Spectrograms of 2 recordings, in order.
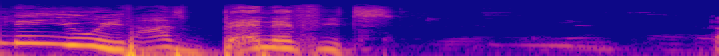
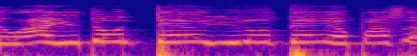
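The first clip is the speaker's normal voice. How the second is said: mock questioner; faster than usual. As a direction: scoff at them. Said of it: "Somebody say".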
